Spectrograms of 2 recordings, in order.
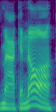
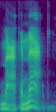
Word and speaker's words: Mackinac: I am avoiding the question of why it's pronounced ma instead of macak I would fall into the category who thought it was pronounced maak at first glance long story short the Island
